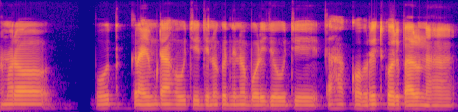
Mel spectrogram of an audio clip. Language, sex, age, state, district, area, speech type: Odia, male, 18-30, Odisha, Kalahandi, rural, spontaneous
